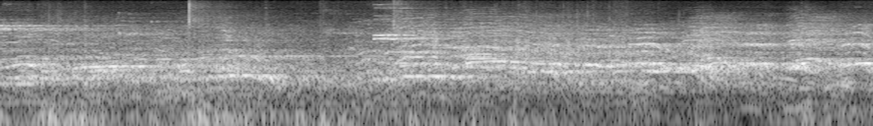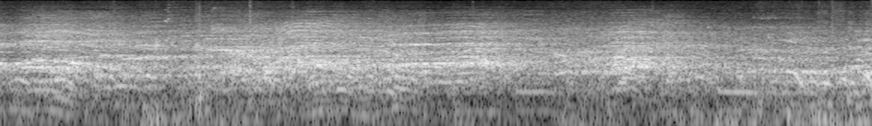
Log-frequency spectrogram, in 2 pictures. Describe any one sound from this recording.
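A crowd of spectators chatters and cheers loudly in an echoing hall.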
